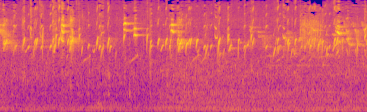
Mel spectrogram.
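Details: Twittering European goldfinch song played as a stimulating vocal exercise: short chirps and clear whistled notes in quick clusters, with a few sharp high accents and a louder burst near the end.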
